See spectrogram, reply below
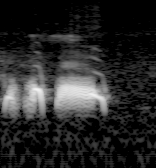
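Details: Single coo phrase from a decoy spotted dove calling wild doves: two short soft notes followed by one long, steady, hollow coo that falls slightly at the end.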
